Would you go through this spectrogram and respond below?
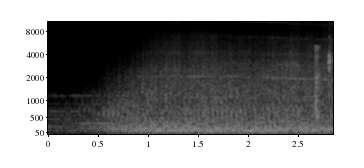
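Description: A helicopter in a video game flying nearby, a broad rumbling roar that swells over the first second and then holds steady and loud, with a brief higher-pitched sound near the end and no talking.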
